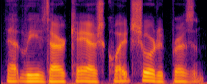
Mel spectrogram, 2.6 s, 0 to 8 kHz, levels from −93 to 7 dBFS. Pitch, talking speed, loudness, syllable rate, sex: 110 Hz, 185 wpm, -14 LUFS, 4.5 syllables/s, male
